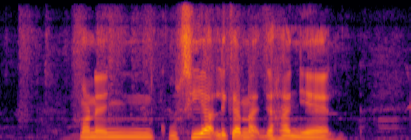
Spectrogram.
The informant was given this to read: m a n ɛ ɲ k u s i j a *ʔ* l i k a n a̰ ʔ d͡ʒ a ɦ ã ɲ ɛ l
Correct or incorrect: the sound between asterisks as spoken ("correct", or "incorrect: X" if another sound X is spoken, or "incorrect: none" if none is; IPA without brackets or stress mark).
correct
